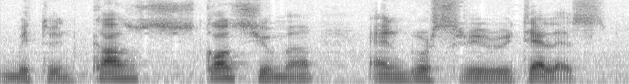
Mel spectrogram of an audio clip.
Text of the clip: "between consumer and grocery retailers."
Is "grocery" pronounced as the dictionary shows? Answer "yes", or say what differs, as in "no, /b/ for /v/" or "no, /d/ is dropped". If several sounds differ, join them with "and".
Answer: yes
